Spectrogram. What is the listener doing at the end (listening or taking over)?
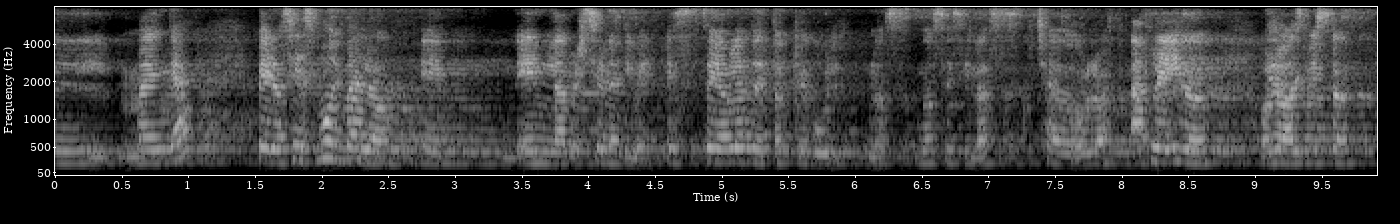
taking over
